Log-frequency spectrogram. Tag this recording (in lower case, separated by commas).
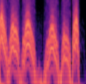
music, musical instrument, scratching (performance technique)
